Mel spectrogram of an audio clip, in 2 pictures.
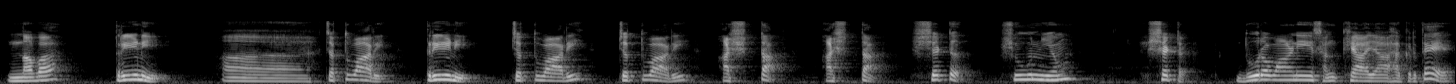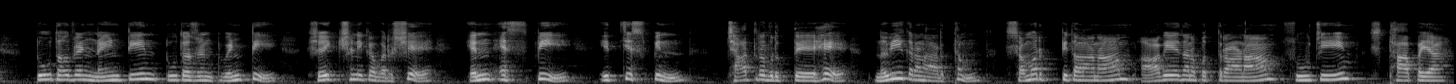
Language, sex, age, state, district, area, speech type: Sanskrit, male, 45-60, Karnataka, Mysore, urban, read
